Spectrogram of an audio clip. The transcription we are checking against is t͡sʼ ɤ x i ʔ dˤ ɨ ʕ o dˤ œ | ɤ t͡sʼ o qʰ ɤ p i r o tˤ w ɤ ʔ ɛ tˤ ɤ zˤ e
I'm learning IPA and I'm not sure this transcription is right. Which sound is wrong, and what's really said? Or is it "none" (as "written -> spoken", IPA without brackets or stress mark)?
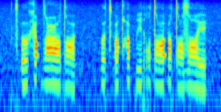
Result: none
